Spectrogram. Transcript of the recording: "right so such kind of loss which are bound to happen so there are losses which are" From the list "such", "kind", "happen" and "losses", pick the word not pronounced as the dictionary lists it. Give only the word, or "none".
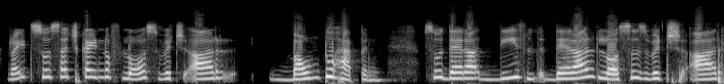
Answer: none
